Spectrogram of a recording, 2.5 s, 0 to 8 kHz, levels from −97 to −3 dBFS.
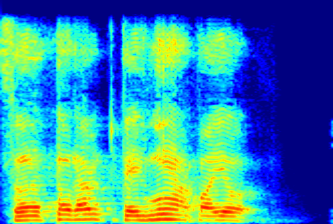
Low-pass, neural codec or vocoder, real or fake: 7.2 kHz; codec, 24 kHz, 0.9 kbps, WavTokenizer, medium music audio release; fake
